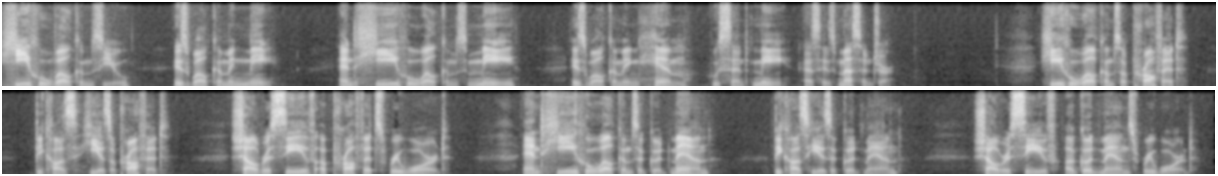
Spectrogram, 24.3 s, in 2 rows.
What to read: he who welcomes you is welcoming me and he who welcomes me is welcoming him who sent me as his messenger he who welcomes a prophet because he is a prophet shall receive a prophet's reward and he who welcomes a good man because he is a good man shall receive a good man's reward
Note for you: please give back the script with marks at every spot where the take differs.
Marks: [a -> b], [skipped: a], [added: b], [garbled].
he who welcomes you is welcoming me and he who welcomes me is welcoming him who sent me as his messenger he who welcomes a prophet because he is a prophet shall receive a prophet's reward and he who welcomes a good man because he is a good man shall receive a good man's reward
